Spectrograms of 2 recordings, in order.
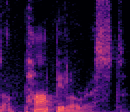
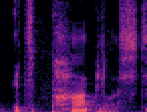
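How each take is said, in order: First: Popularist said with an extra syllable, pop-yu-lar-ist; quoting the boss who says popularist instead of populist; mispronounced popularist. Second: Populist said as POP-yu-list, three syllables, dropped low and quiet; populist, set right under the breath; correct populist. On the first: Retold or imitated. The boss's wrong word popularist, quoted plainly. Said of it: "No, no, no, no, it's populist". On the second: Shown as a demonstration. Correcting the boss: populist, said low and soft. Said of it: "No, no, no, no".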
